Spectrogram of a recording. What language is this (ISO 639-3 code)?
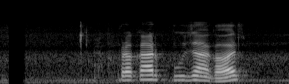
nep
